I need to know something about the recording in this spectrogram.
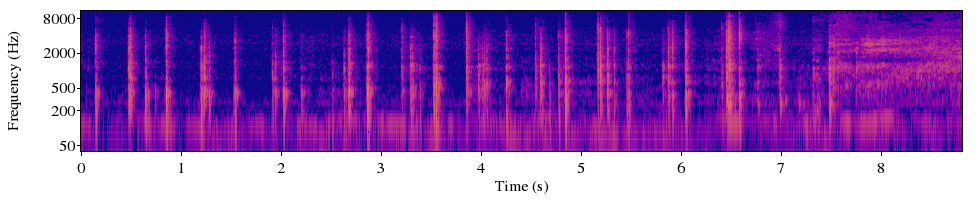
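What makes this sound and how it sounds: Long fingernails on both hands tap and scratch across the printed cover of a thick, solid purple hardcover book, *Experiments of the Heart*. A quick, uneven run of short, dry, clicky taps with a midrange knock gives way near the end to a steady, brighter scratching hiss.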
